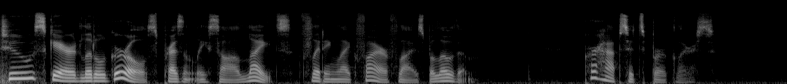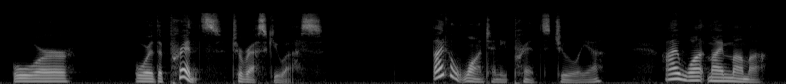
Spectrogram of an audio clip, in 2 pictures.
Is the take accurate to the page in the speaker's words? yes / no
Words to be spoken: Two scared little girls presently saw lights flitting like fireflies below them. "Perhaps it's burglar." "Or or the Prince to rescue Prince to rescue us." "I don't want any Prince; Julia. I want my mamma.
no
